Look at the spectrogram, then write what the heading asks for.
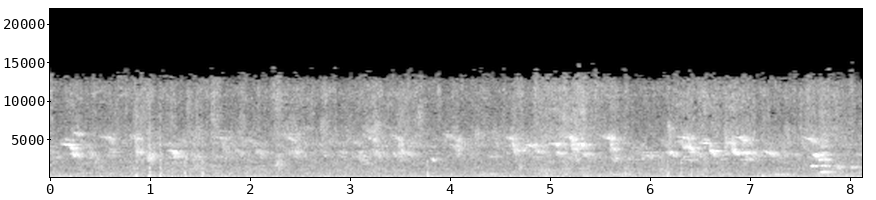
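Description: Birds chirping, with short high calls scattered throughout, over steady low background noise.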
